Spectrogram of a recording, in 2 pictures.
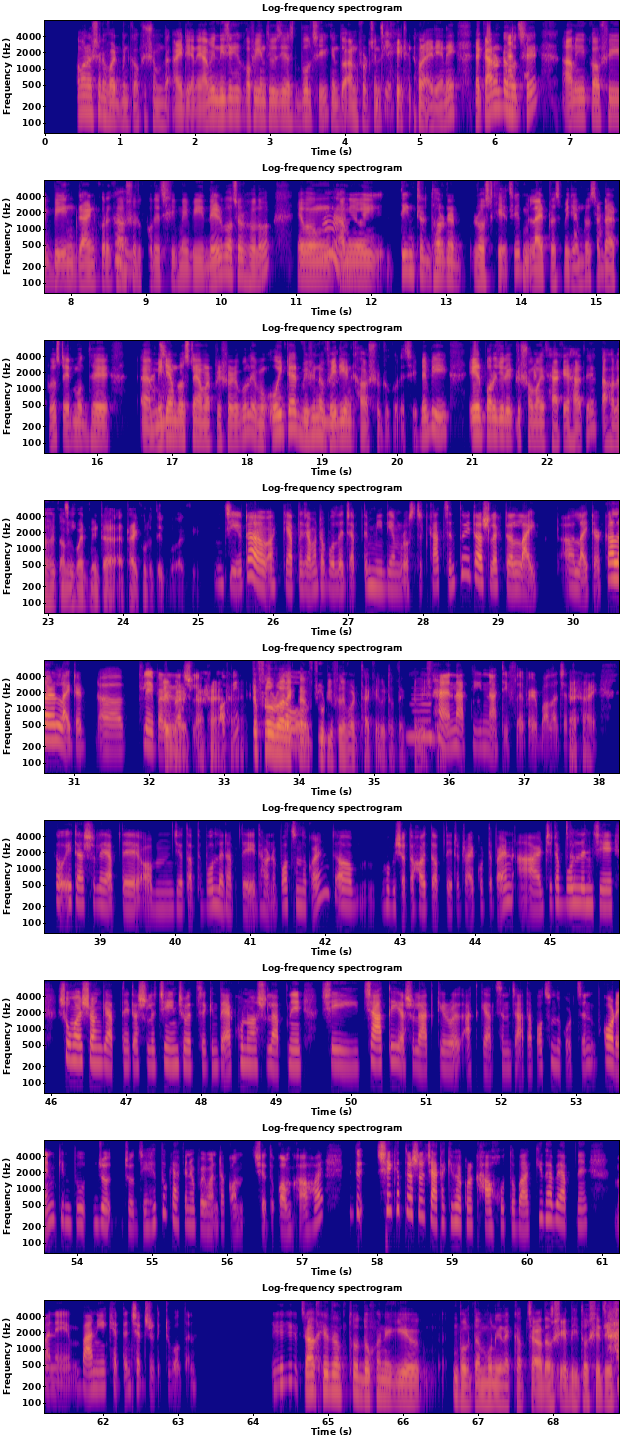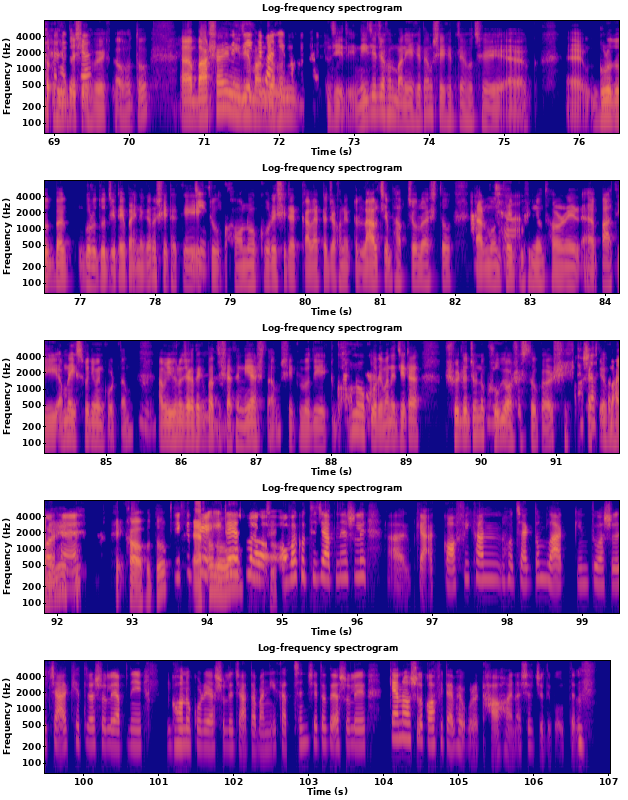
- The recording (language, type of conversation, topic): Bengali, podcast, চা বা কফি নিয়ে আপনার কোনো ছোট্ট রুটিন আছে?
- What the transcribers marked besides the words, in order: in English: "হোয়াইট বিন"; in English: "এনথুসিয়াস্ট"; in English: "আনফরচুনেটলি"; laughing while speaking: "এটার কোন আইডিয়া নাই"; in English: "গ্রাইন্ড"; in English: "রোস্ট"; in English: "লাইট রোস্ট, মিডিয়াম রোস্ট"; in English: "ডার্ক রোস্ট"; in English: "মিডিয়াম রোস্ট"; in English: "প্রেফারেবল"; in English: "ভেরিয়েন্ট"; in English: "হোয়াইট বিনটা ট্রাই"; in English: "মিডিয়াম রোস্ট"; in English: "লাইটার কালার, লাইটার"; in English: "ফ্লেভারটা"; in English: "ফ্লেভার"; in English: "ফ্লোরাল"; in English: "ফ্রুটি ফ্লেভার"; in English: "নাটি, নাটি ফ্লেভার"; laughing while speaking: "হা আচ্ছা"; scoff; background speech; laughing while speaking: "সেটাকে বানিয়ে"; chuckle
